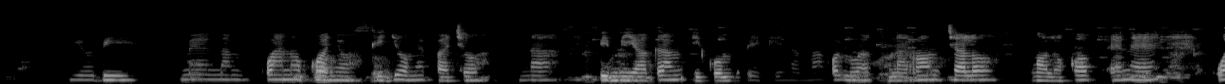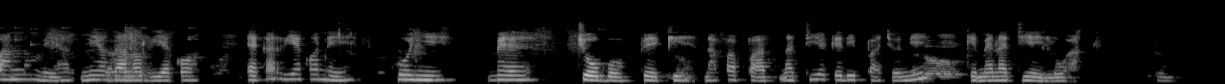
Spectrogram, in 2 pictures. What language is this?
Thur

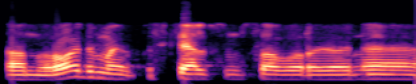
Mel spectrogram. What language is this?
Lithuanian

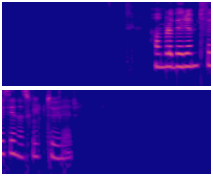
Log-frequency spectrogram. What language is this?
Norwegian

